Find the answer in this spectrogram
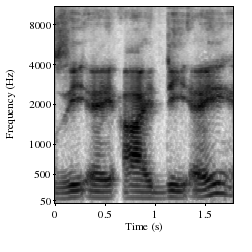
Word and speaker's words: Zaida: Her name is spelled Z-A-I-D-A, and she says most people tend to pronounce it Zaida, and she's fine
